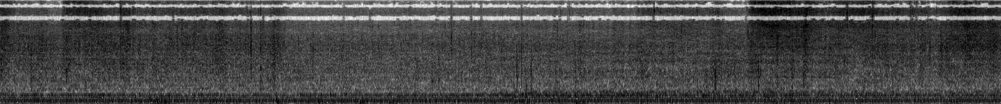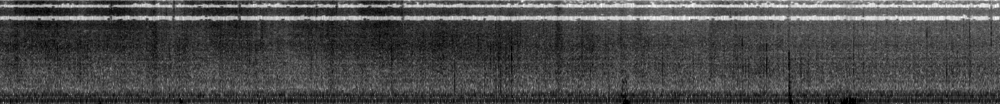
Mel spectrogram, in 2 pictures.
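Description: Shredded bamboo shoots and onions sizzling as they stir-fry in a nonstick pan, turned over and over with a wooden spatula. A steady low hum runs underneath, and a couple of sharp knocks come near the end.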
